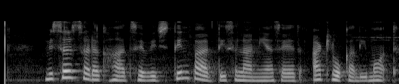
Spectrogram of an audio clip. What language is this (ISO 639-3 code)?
pan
